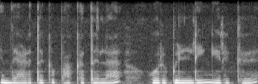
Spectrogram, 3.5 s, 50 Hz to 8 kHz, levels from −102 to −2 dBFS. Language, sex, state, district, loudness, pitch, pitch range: Tamil, female, Tamil Nadu, Nilgiris, -17 LUFS, 210 Hz, 200-220 Hz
